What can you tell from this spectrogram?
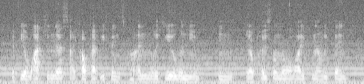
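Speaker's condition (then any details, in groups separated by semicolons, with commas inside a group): Cerebral palsy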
